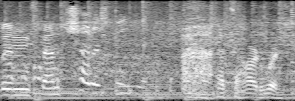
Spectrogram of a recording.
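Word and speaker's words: xoloescuincle: Cholo squinque.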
